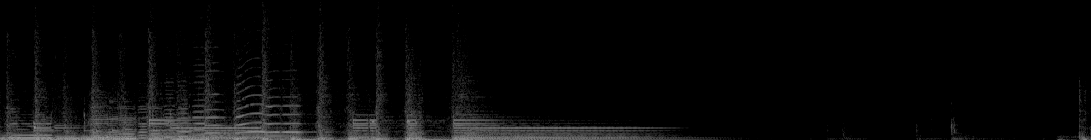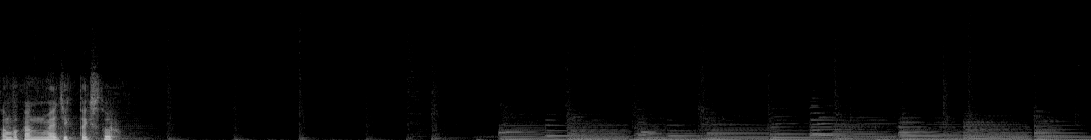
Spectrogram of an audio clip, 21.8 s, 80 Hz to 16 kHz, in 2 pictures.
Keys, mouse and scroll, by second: 0.8-1.6 middle drag, 1.6 scroll up 1, 1.9-3.0 middle drag, 3.0-3.4 scroll down 2, 3.4-4.6 middle drag, 4.6 scroll up 2, 4.9 middle click, 5.6 scroll up 1, 5.9-6.9 middle drag, 6.9-7.2 scroll up 1, 7.2 scroll down 3, 7.5-7.9 middle drag, 7.9 click, 8.2 shift+a, 10.8 click, 13.4-14.8 scroll up 1, 17.9-19.2 scroll up 4, 19.2-21.8 drag.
